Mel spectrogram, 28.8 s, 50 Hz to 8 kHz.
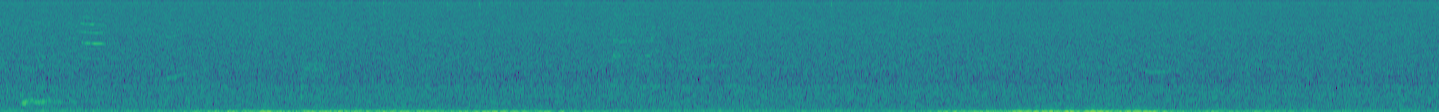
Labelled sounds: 1.6	2.1	killer whale, northern resident, G clan, call N24ii, 2.3 to 5.0 kHz
3.3	3.8	killer whale, northern resident, 0.90 to 1.1 kHz
22.9	23.3	killer whale, northern resident, 1.1 to 1.2 kHz

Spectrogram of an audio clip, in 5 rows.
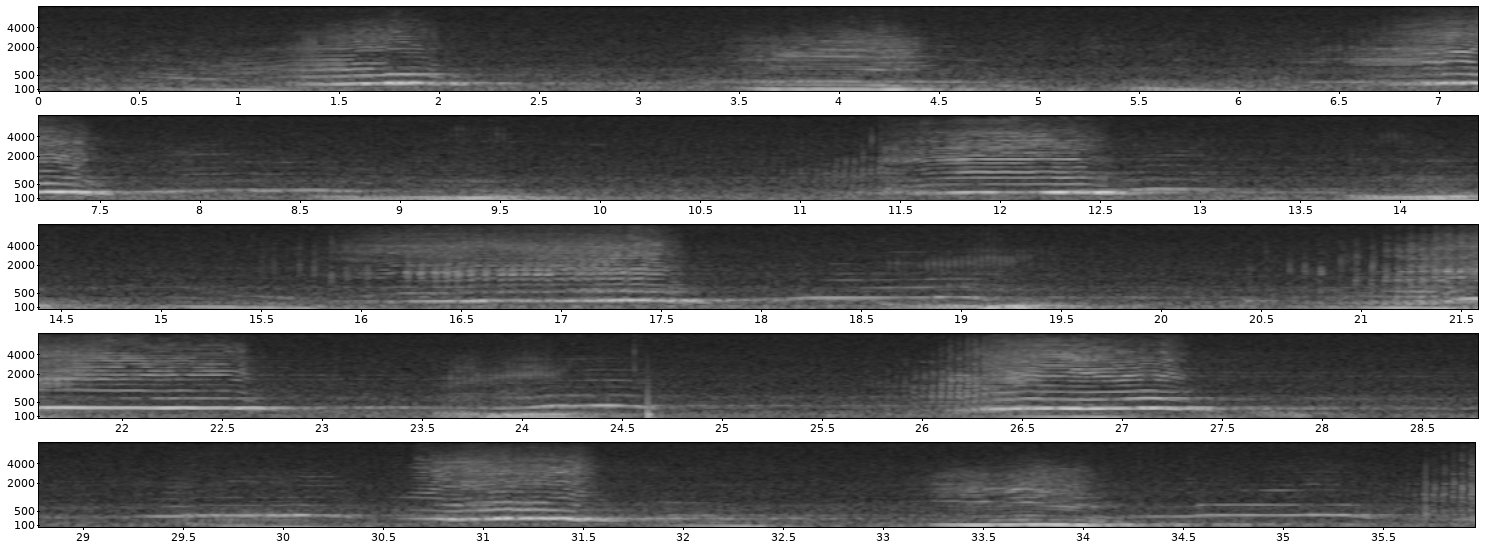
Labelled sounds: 0.0	2.0	humpback whale, 0.80 to 3.8 kHz
3.5	4.2	humpback whale, 1.1 to 2.6 kHz
6.4	7.4	humpback whale, 0.80 to 5.1 kHz
7.8	8.2	humpback whale, 0.83 to 0.99 kHz
11.4	13.0	humpback whale, 0.80 to 7.2 kHz
16.0	17.6	humpback whale, 0.99 to 4.2 kHz
18.3	19.2	humpback whale, 0.99 to 2.4 kHz
21.1	22.7	humpback whale, 0.90 to 7.9 kHz
23.8	24.6	humpback whale, 1.5 to 2.4 kHz
26.4	27.3	humpback whale, 0.86 to 8.0 kHz
30.0	30.3	humpback whale, 2.5 to 2.7 kHz
30.5	31.6	humpback whale, 0.80 to 4.4 kHz
33.2	33.9	humpback whale, 0.83 to 3.0 kHz

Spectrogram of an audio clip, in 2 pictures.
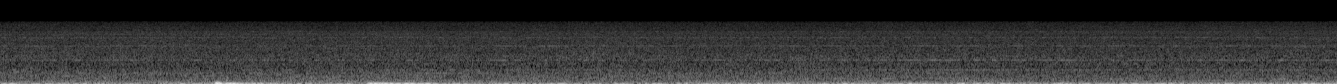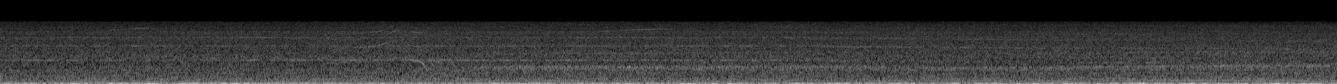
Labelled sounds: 14.4	14.9	killer whale, 4.9 to 5.6 kHz
19.3	20.1	killer whale, 4.7 to 5.7 kHz

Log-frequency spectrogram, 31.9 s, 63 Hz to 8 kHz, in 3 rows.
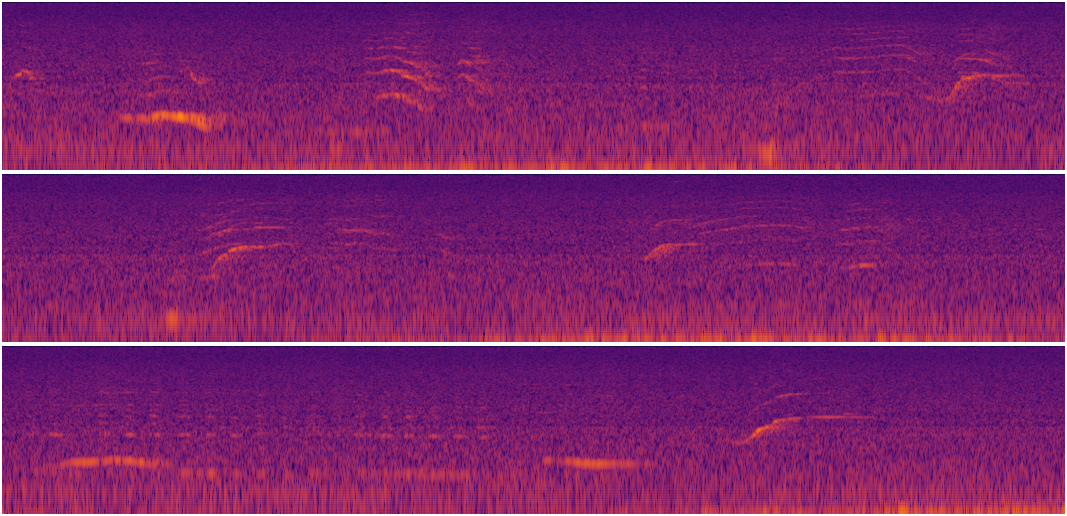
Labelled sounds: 0.1	0.4	humpback whale, 0.80 to 1.2 kHz
1.4	2.1	humpback whale, 0.80 to 1.2 kHz
3.6	4.9	humpback whale, 0.80 to 1.7 kHz
8.2	10.2	humpback whale, 0.80 to 3.8 kHz
12.7	13.5	humpback whale, 0.80 to 3.5 kHz
14.0	14.6	humpback whale, 1.2 to 2.5 kHz
17.1	18.5	humpback whale, 0.80 to 3.0 kHz
19.1	19.4	humpback whale, 2.7 to 2.9 kHz
28.8	29.8	humpback whale, 0.80 to 2.1 kHz

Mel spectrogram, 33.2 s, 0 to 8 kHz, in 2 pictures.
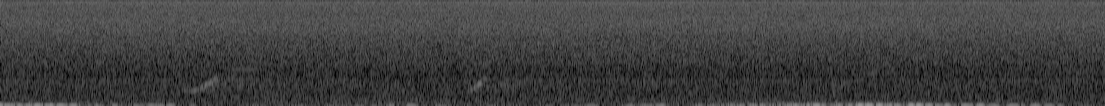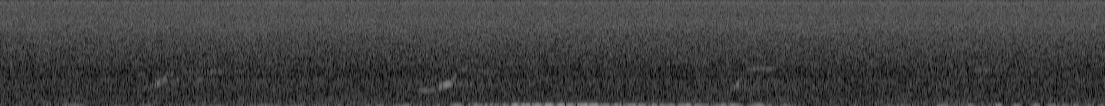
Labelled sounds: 27.8	28.2	humpback whale, 1.0 to 1.1 kHz
31.2	31.5	humpback whale, 0.99 to 1.2 kHz

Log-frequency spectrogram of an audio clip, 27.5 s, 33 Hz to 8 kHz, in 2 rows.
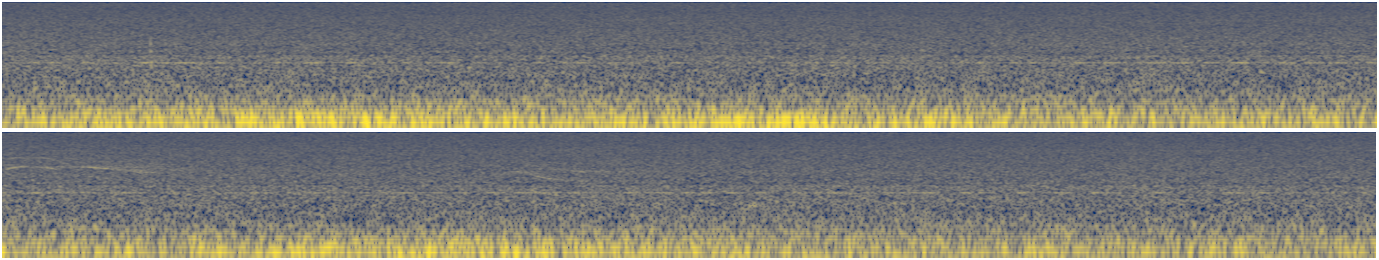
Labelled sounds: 13.8	14.0	killer whale, Bigg's (transient), 1.5 to 1.8 kHz
14.6	15.3	killer whale, Bigg's (transient), 1.3 to 1.8 kHz

